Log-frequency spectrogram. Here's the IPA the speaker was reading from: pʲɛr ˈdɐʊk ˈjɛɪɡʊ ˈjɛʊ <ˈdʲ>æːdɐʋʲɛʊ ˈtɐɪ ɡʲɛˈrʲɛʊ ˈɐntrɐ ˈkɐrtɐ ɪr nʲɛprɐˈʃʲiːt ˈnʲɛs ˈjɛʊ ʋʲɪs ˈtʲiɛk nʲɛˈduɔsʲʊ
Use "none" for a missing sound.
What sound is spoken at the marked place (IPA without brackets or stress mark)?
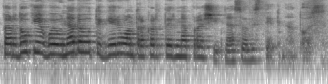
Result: nʲ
